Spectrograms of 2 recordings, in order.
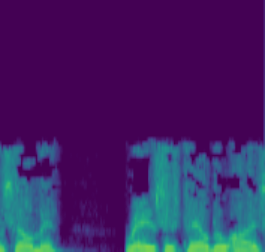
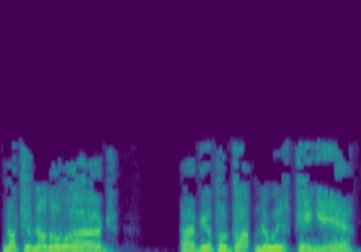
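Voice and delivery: angry rebuke; 8 semitones higher than usual. A narrator's reading. Angry king rebukes Ned.

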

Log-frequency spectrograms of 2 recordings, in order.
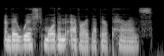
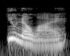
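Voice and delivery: loud, higher-pitched cross retort; 4 semitones higher, 8 dB louder, slower than usual. A narrator's reading. Aunt answering the children's accusation, cross. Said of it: "Aunt Josephine said crossly".

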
